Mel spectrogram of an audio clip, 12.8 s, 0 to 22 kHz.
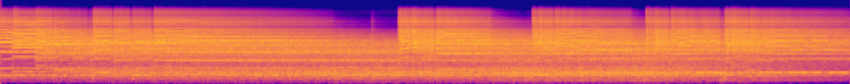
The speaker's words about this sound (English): Maris Mercury 7. You should totally get one of those if you're in need of some real cool reverb-y noises.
